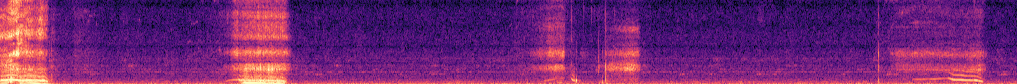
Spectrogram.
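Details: A sleeping cat with an undersized nose needing several airway-opening operations gives loud, irregular snoring snorts with squeaky whistles: brachycephalic airway obstruction snoring.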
